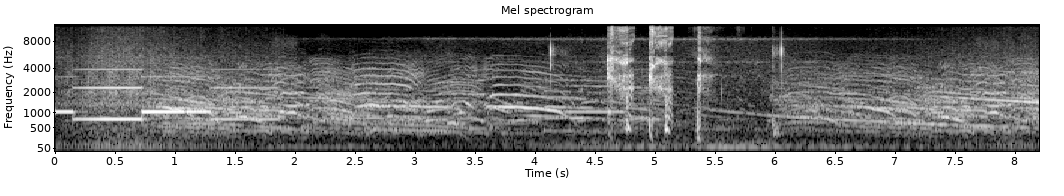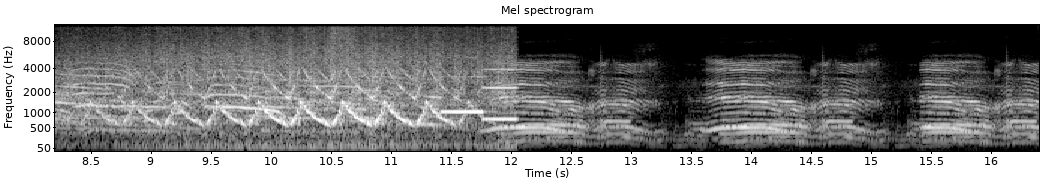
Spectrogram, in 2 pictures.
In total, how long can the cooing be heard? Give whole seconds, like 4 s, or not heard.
not heard.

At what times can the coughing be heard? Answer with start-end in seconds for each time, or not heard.
4.1-6.1.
